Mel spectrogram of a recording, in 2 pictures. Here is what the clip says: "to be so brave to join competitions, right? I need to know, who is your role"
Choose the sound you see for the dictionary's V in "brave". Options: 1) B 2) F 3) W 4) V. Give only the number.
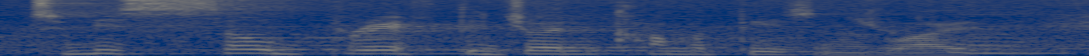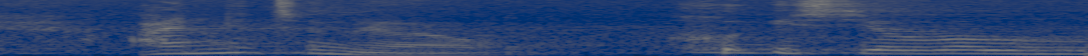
2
